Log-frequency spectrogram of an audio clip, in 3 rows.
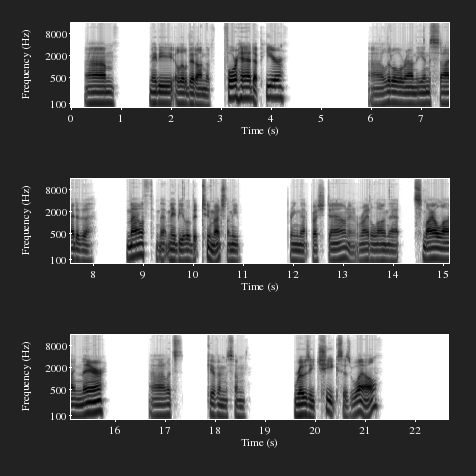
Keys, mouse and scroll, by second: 2.2 click, 3.5 click, 5.6 middle click, 6.8 click, 8.5 ctrl+z, 10.2 f, 12.9 click, 14.6 middle click, 16.0 f, 17.5 click, 18.9 middle click, 20.2 click, 21.4 middle click, 22.3 click.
